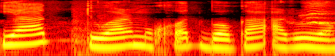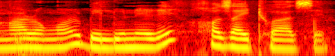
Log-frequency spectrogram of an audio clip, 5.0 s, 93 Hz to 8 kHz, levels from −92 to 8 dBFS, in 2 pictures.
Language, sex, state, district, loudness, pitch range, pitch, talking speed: Assamese, female, Assam, Kamrup Metropolitan, -17 LUFS, 185-210 Hz, 190 Hz, 130 wpm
